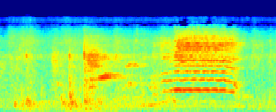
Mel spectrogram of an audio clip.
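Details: Pet goat kid on a farm: after soft background rustling, one loud, wavering, nasal bleat of about half a second rings out near the end.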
